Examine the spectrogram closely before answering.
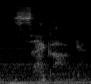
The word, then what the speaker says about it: Xagok: Zagok is spelled Xagok. Zagok.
